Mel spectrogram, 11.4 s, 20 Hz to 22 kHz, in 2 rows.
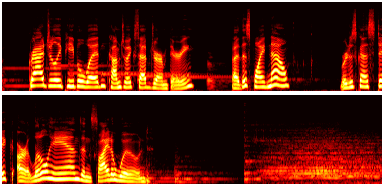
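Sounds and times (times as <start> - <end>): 
speech: 0.4 - 4.4, 5.1 - 8.4
train horn: 9.5 - 11.3.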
